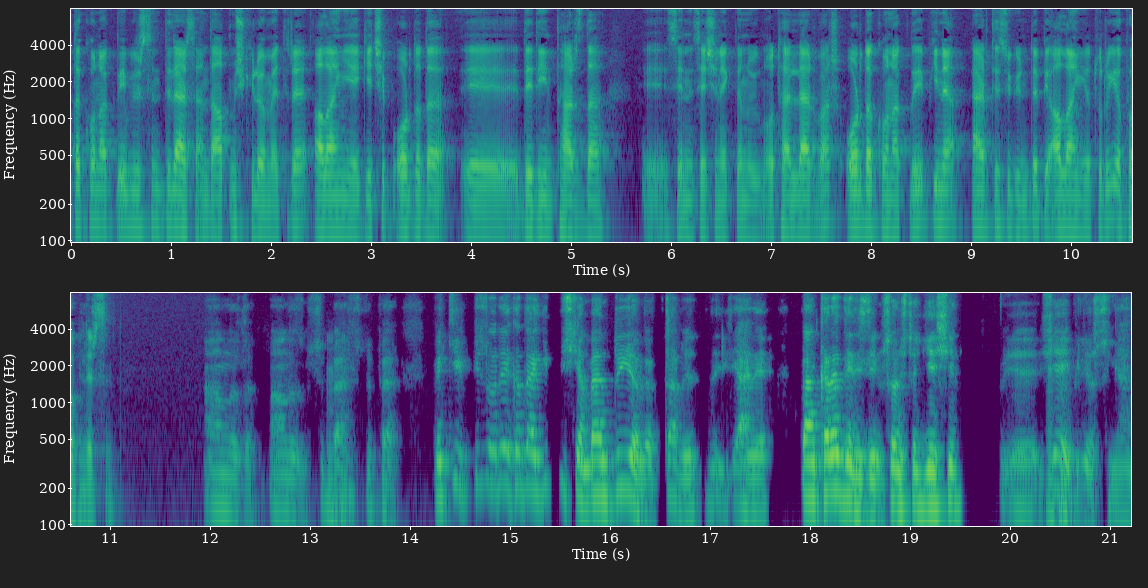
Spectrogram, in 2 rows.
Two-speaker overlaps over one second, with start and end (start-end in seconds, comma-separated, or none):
none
